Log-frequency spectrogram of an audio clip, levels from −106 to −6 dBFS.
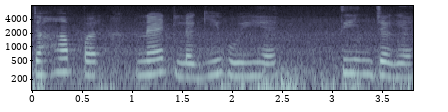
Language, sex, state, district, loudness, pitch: Hindi, female, Uttar Pradesh, Budaun, -39 LUFS, 220 Hz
